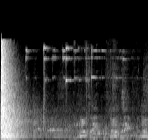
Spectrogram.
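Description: A single gunshot at the very start, loud and sudden, its echo dying away over about half a second.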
